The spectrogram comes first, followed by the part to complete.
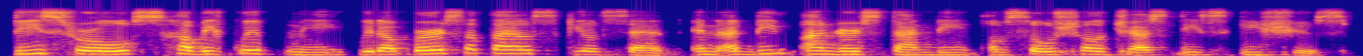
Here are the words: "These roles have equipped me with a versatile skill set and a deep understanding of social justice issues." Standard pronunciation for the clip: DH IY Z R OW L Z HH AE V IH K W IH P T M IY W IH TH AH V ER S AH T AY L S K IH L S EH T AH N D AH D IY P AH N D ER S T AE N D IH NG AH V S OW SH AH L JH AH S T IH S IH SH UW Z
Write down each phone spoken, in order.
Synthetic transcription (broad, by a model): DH IY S R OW L S HH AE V IH K W IH P T M IY W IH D AH B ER S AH T AY L S K IH L S EH T AH N D AH D IY P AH N D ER S T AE N D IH NG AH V S OW SH AH L JH AH S T IH S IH SH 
